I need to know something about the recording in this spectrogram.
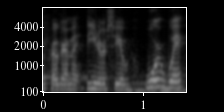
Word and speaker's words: Warwick: at the University of Warwick. I'm going to keep saying it like that because why would you forget there's an extra W in there?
